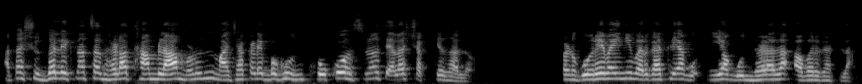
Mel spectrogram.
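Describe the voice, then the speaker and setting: Expressive woman reading a children's story. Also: a little high, normal speed, lo-fi sound. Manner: expressive, acts out dialogue.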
